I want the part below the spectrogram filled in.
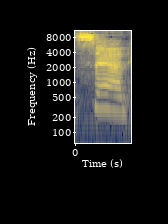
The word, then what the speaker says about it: Senn: But it's spelled Sen, S-E-N-N, like we were saying, like the Sennheiser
